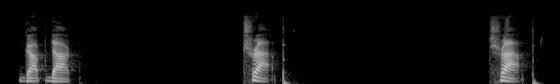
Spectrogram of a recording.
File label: "trap", English; Science New Vocabulary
